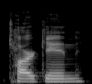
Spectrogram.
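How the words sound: The name is said with an American accent. "because the I is like very American"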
